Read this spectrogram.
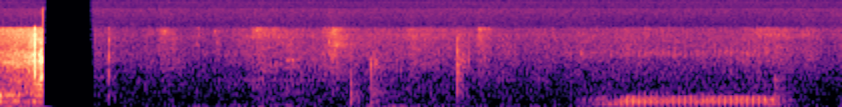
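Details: Snoring from a sleeper in a car, likened to a little tractor; repeated rumbling snores.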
